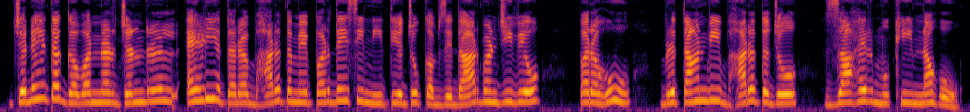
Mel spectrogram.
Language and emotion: Sindhi, neutral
